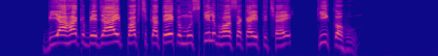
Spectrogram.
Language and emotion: Maithili, disgusted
